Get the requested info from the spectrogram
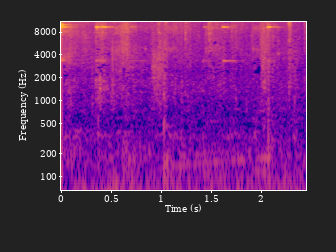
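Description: A cow walking on packed dirt: a few soft, irregular hoof steps with a light jingle of its tether chain.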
